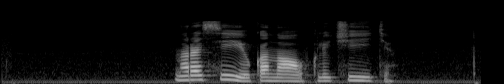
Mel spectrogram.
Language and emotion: Russian, neutral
